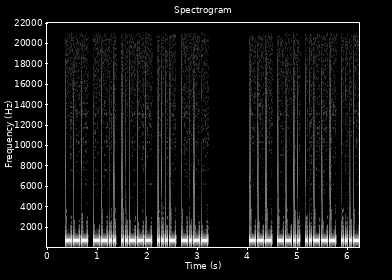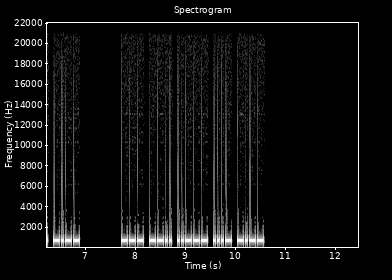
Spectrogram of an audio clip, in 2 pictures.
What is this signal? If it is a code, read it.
Morse code, heard as a keyed tone, about 30 wpm, 700 Hz. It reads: OZ2VY OZ2VY OZ2VY
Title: DXCC-100 Call Signs - 5 Characters - Repeated 3x - 30wpm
